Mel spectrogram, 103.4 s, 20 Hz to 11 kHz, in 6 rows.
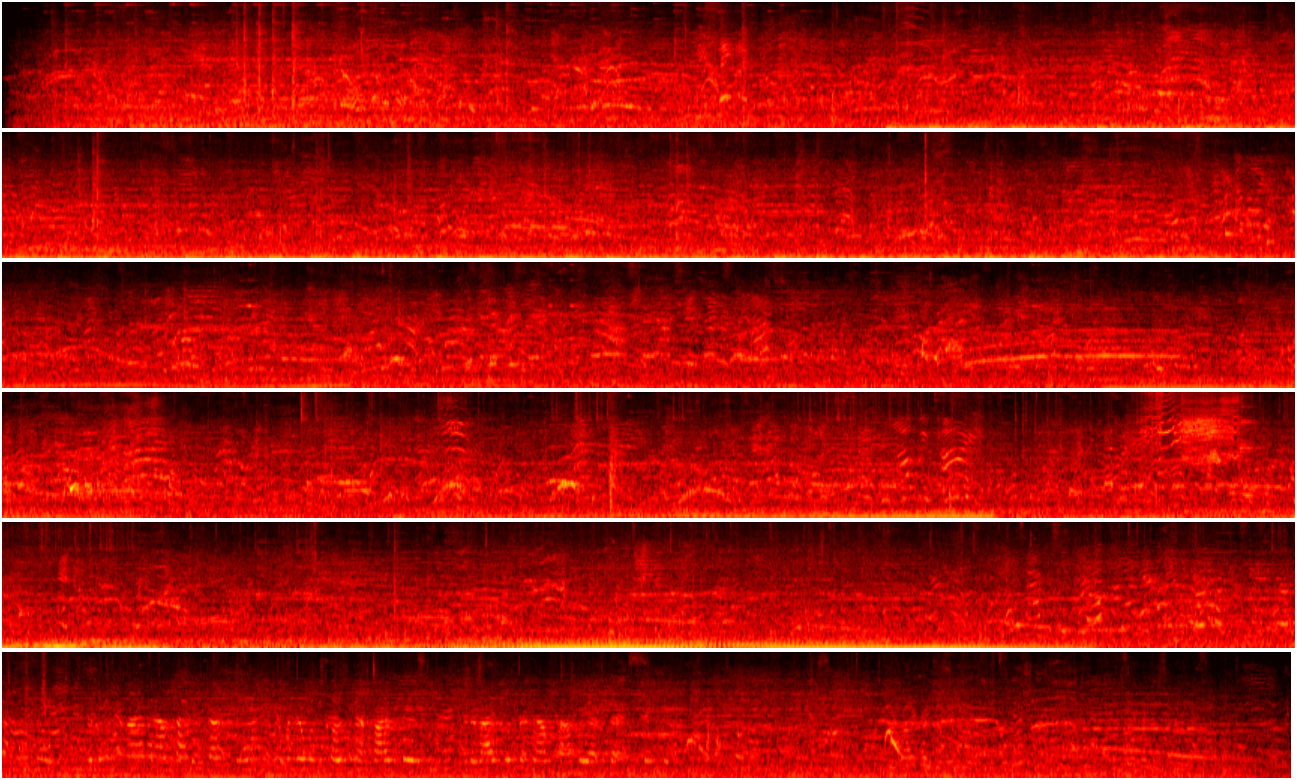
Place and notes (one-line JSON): {"date": "2010-09-05 05:00:00", "description": "Near the carousel at the Bay Beach amusement park.", "latitude": "44.53", "longitude": "-87.98", "altitude": "177", "timezone": "America/Chicago"}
